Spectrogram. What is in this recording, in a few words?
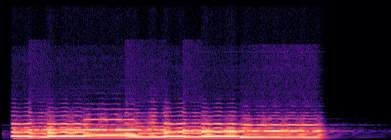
Mellotron Flute Clean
